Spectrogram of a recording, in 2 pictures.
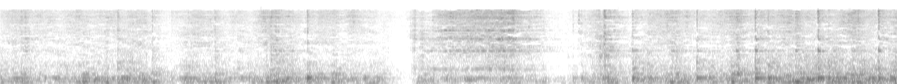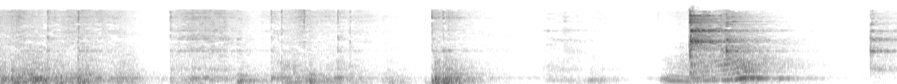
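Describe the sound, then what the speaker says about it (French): A whisk or spoon folds egg whites into a cake batter in a bowl, giving bursts of close, rough scraping and swishing strokes that pause briefly, with a sharper clink near the end. "Je mélange mes blancs d'œufs avec le reste de mon appareil"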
